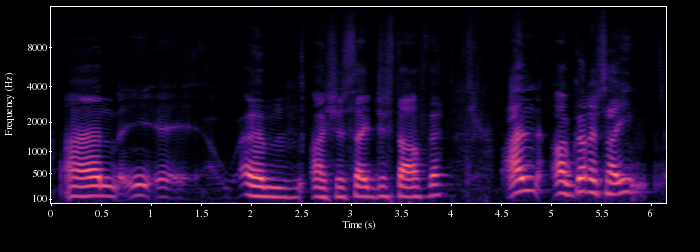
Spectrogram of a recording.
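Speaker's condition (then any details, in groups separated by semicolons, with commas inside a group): Cerebral palsy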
